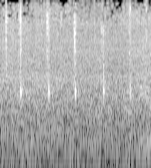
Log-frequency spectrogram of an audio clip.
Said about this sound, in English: But just before dawn, a carriage came rolling up.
